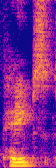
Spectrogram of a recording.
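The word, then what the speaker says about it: Papez: of reinforcement so that's pape's circuit and yes it's pronounced papes kind of in a one-syllable sense um but uh that's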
